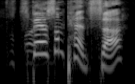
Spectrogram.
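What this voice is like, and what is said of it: Put-on British accent. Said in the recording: “That's my British accent. Not bad.”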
